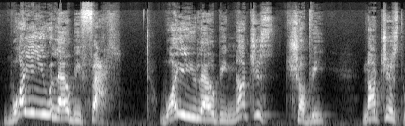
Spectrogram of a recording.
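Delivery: high, loud, incredulous demand; indignant rant. Real, not acted. Comic asking why cops can be fat, indignant. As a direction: hit the question hard in outraged disbelief.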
